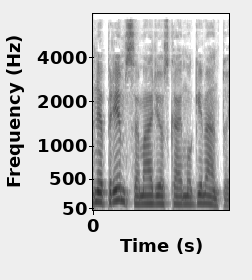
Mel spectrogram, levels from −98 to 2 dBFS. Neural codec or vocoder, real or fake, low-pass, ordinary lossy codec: none; real; 7.2 kHz; MP3, 48 kbps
